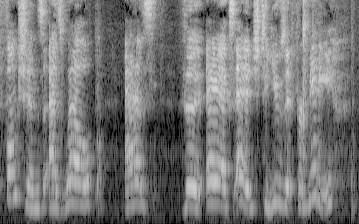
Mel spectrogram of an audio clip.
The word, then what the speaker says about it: AX-Edge: MIDI controller is the AX-Edge. And yes, I did learn that it's actually pronounced AX-Edge, and that I've been saying it wrong for like 2 years now.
